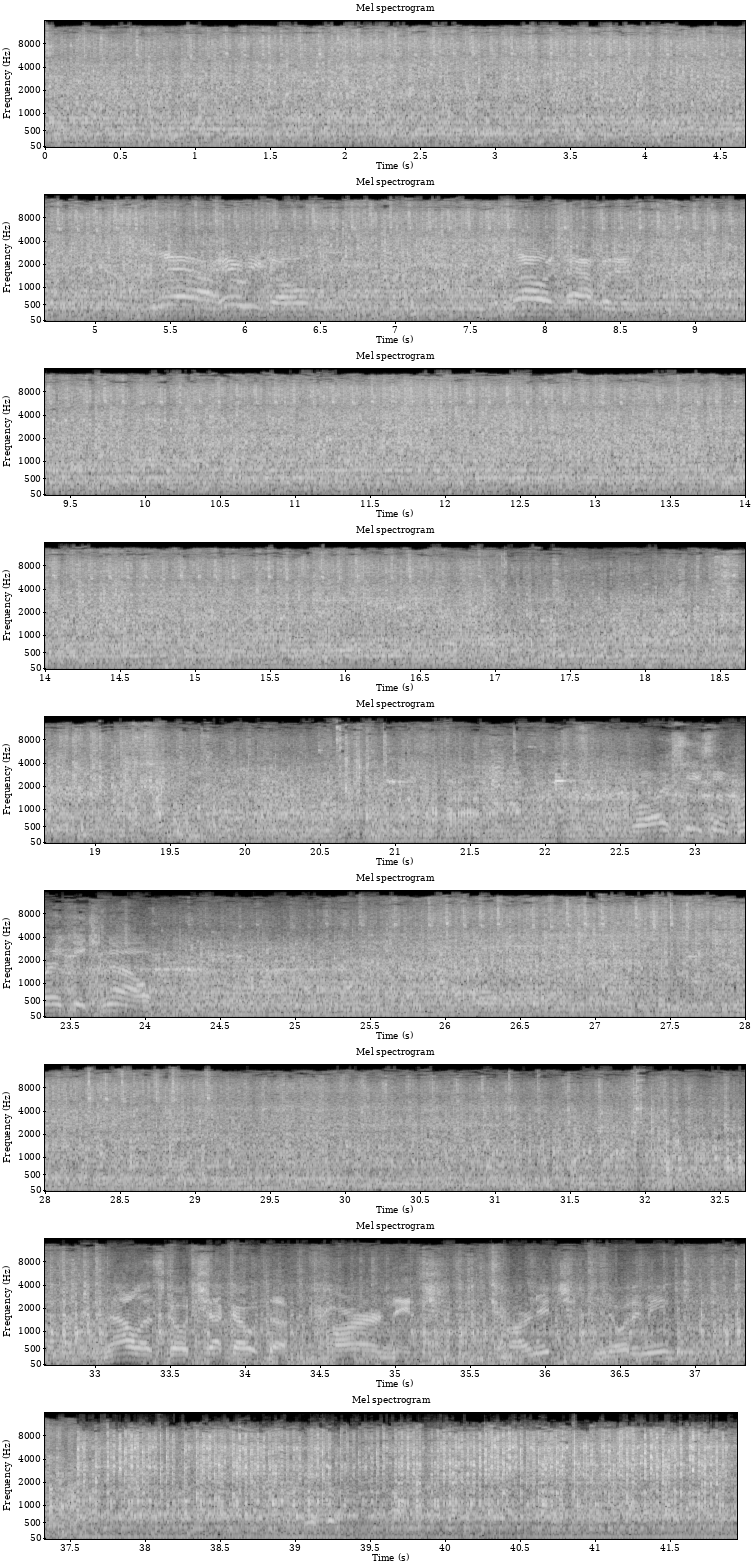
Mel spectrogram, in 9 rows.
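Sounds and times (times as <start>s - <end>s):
fine rapid ticking: 0.0s - 19.8s, 25.0s - 29.6s, 34.9s - 41.9s
bulldozer engine running: 0.0s - 41.9s.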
